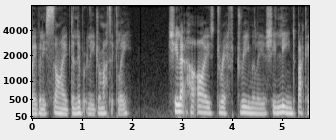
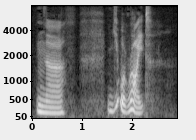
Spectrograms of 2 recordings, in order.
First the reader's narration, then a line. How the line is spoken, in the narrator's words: Nicole chuckled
